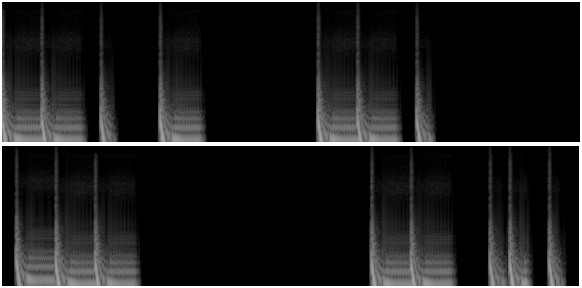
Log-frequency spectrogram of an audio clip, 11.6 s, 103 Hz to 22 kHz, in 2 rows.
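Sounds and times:
808 bass drum beat before EQ: 0.0s - 2.0s, 3.2s - 4.4s, 6.0s - 7.2s, 9.5s - 11.5s.

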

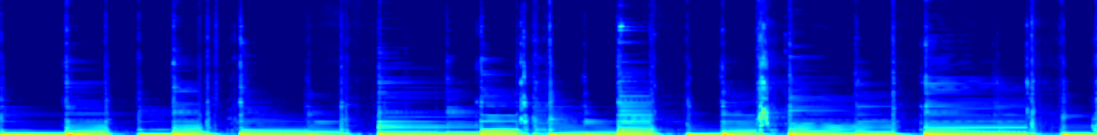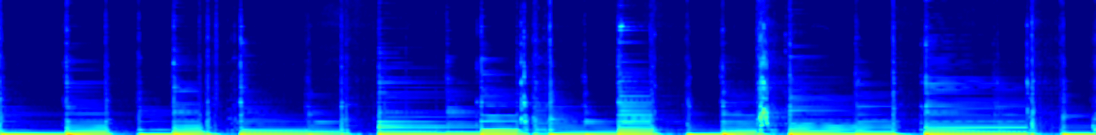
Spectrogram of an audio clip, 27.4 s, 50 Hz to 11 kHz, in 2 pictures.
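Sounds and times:
unprocessed acoustic guitar: 0.0s - 27.4s.

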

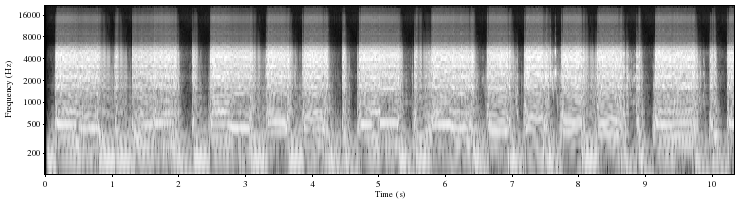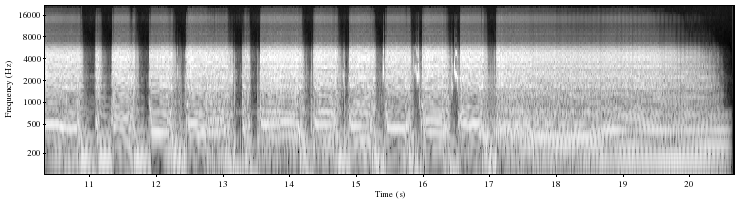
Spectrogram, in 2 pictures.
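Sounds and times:
distorted guitar bridge riff on Yamaha Pacifica 112V: 0.0s - 20.6s.

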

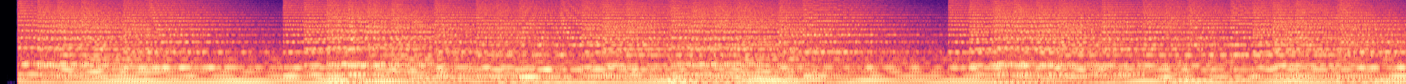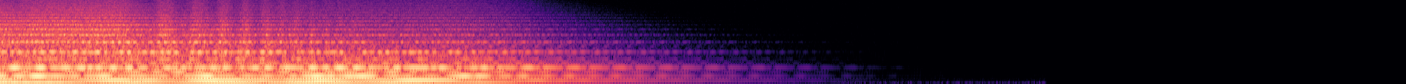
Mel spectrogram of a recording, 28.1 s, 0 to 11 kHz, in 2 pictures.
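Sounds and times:
synthesizer: 0.2s - 21.4s.

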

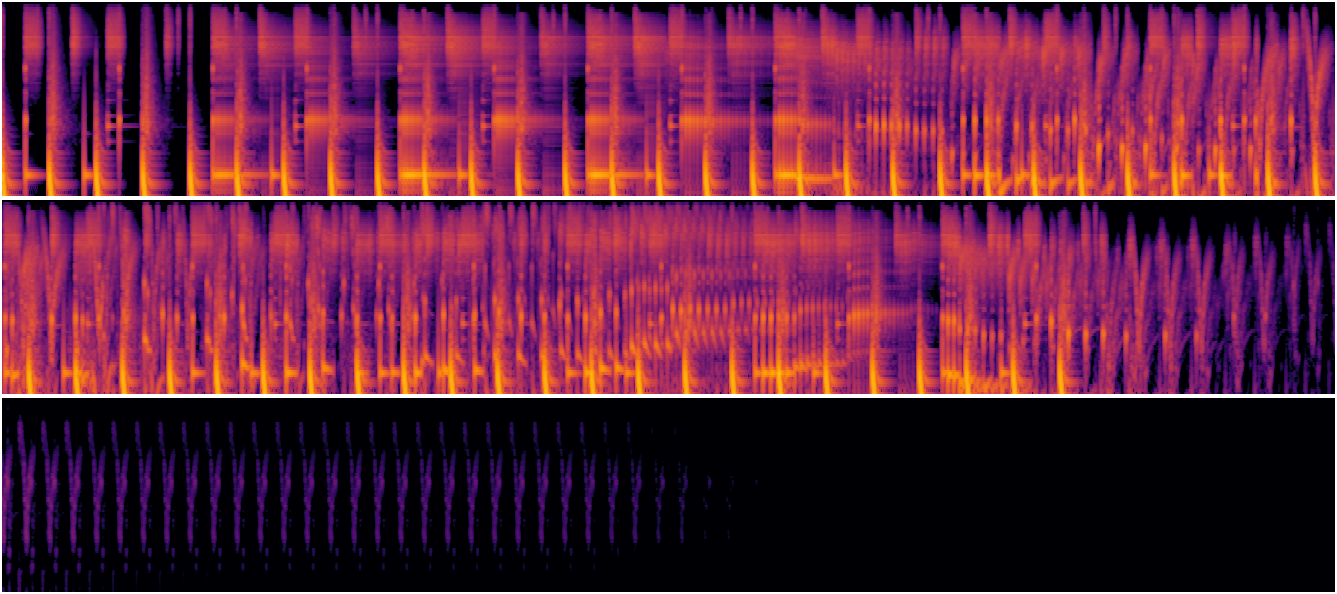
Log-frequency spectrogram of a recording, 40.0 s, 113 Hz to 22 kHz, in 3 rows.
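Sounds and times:
drum machine with delay: 0.0s - 28.8s.

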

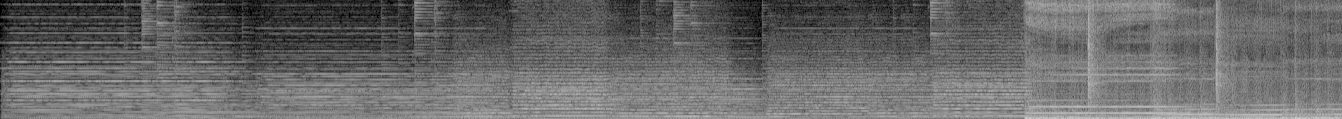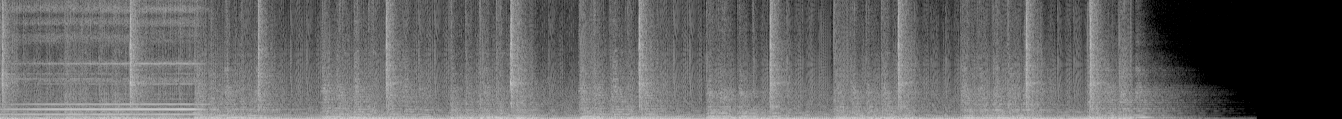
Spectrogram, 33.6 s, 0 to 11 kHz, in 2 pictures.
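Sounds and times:
midi guitar instruments: 0.1s - 31.9s.

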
